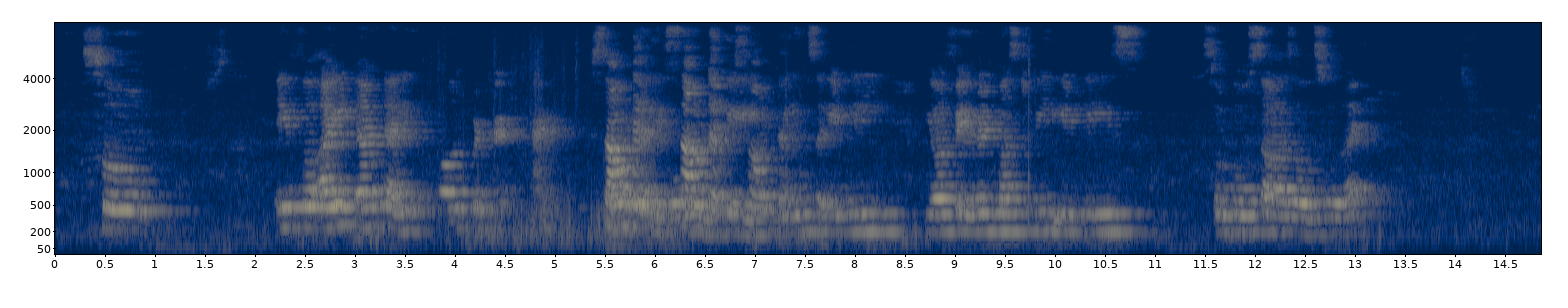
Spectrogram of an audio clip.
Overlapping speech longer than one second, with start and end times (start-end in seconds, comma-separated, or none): 5.5-7.3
